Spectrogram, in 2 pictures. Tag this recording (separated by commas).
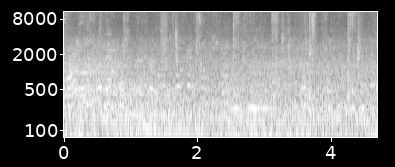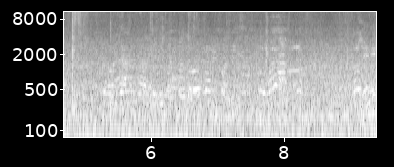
Vehicle, Speech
